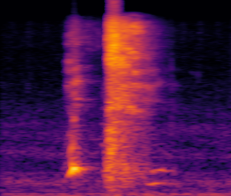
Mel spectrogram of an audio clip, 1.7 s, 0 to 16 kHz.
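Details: Person with a bad cold at 3 a.m.: a sharp intake of breath, then one loud, explosive sneeze, then quiet.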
